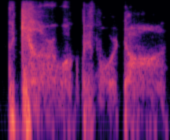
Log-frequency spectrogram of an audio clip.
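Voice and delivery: faint unvoiced whisper. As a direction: whisper it like a hidden voice under the song. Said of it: "There's a whisper and then Jim".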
